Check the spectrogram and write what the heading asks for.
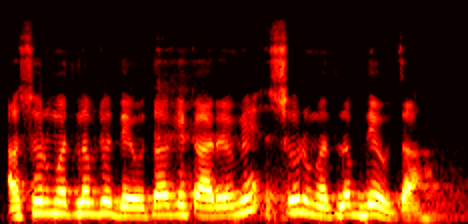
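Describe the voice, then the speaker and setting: A man's voice: high-pitched, animated, moderate pace, dark tone. A man giving a scripture class in a temple, talking conversationally and answering his own rhetorical questions. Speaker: temple lecturer.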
